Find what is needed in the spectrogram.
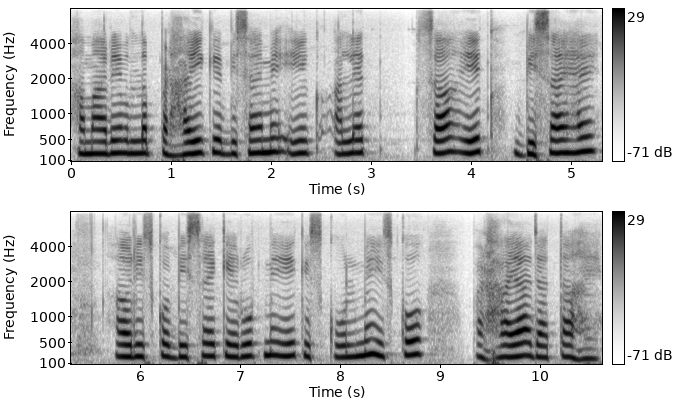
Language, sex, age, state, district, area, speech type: Hindi, female, 45-60, Uttar Pradesh, Lucknow, rural, spontaneous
